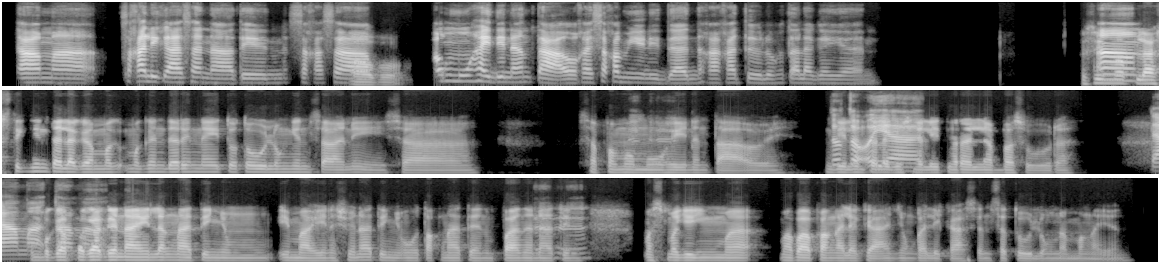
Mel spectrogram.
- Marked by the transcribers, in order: other background noise; tapping
- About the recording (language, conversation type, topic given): Filipino, unstructured, Ano ang reaksyon mo kapag may nakikita kang nagtatapon ng basura kung saan-saan?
